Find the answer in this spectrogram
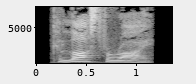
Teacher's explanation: last 后面的 t 略掉，f 和 i 之间连读加 r, for aye, foraye。这个 A-Y-E 我们可能不熟，这个词的发音就是 I，一会儿我们会讲它是一个古英语。第二句 Why need they stay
